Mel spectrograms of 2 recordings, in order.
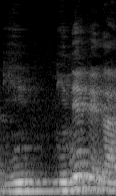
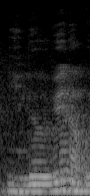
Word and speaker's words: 니네베: 원래는 니네베가 맞는 발음이지만은 우리가 번역할 때 그냥 한국식으로 이게 익숙해져서 니느웨라고 하고 있으니까 그냥 우리는 니느웨라고 이렇게 말하도록 하겠습니다.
